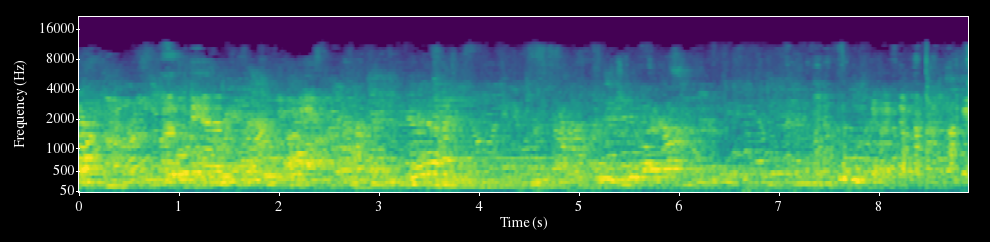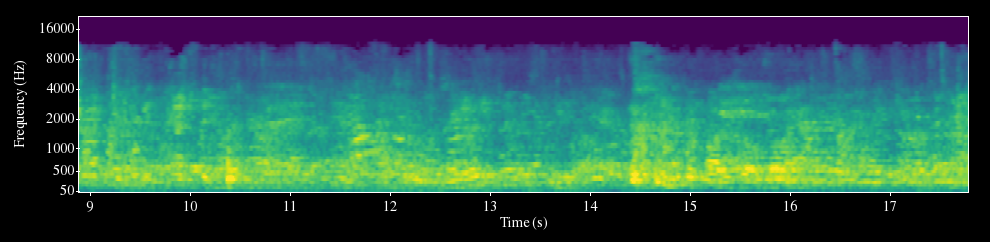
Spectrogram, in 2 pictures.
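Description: Many people chat and murmur at once in a large echoing hall.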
